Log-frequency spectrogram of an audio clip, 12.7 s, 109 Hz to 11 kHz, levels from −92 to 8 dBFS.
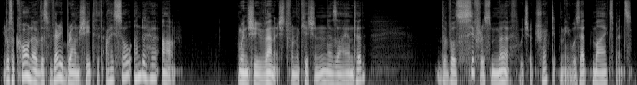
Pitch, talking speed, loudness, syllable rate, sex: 120 Hz, 160 wpm, -22 LUFS, 5.0 syllables/s, male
